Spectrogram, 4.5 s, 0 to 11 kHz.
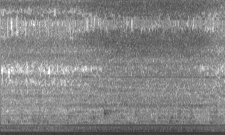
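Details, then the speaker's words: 1997 Jeep Grand Cherokee after fuel pump replacement, key just before start, engine off: steady low electric hum of constant pitch as the new fuel pump primes normally and builds rail pressure. "you can hear it humming away there. I can hear it running. Or you can also touch the top here and feel the mild vibration of the pump running."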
